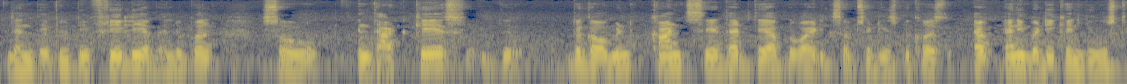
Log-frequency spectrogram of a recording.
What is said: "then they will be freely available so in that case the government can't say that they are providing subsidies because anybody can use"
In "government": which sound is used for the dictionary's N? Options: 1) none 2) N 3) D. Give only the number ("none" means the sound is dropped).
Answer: 2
